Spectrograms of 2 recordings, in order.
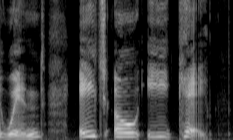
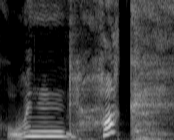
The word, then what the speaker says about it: Windhoek: It's W-I-N-D, wind, H-O-E-K. So I knew I was probably saying it wrong. I was like, Windhoek? Well, I met a lot of nice people on the plane ride from Johannesburg to what I found out is Windhoek. Windhoek, not Windhoek, and it means windy corner.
